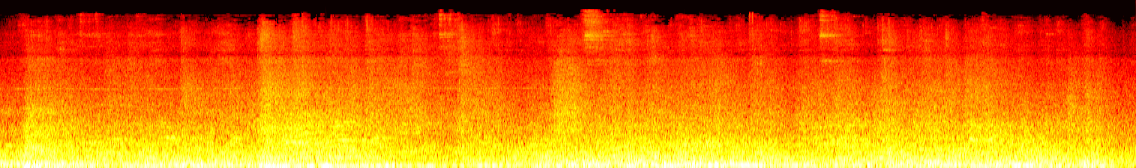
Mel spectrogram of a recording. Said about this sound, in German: Drei Häftlinge tauchen auf, schieben metallene Rollwagen vor sich her.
